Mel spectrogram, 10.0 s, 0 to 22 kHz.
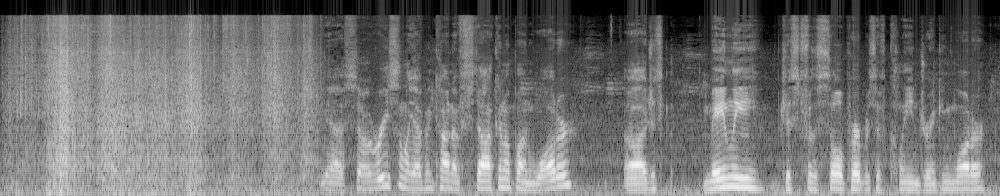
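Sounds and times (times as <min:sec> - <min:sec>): plastic bag crinkling: 0:00.0 - 0:03.4.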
